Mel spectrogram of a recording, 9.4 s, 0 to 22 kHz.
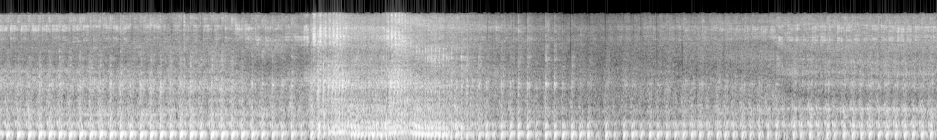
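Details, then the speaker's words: Suzuki Satria FU with a PWL/PE28 28 mm carburettor, cleaned and re-jetted (main and pilot jets) to cure hesitation when throttled, air screw now set; crisp crackle picks up cleanly on a quick blip and returns to steady idle; carb seems right; normal revving. "Oke Bolo sudah Enak ni nampaknya kendor oke ya Jadi karbunya ini sudah pas sepertinya ya"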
